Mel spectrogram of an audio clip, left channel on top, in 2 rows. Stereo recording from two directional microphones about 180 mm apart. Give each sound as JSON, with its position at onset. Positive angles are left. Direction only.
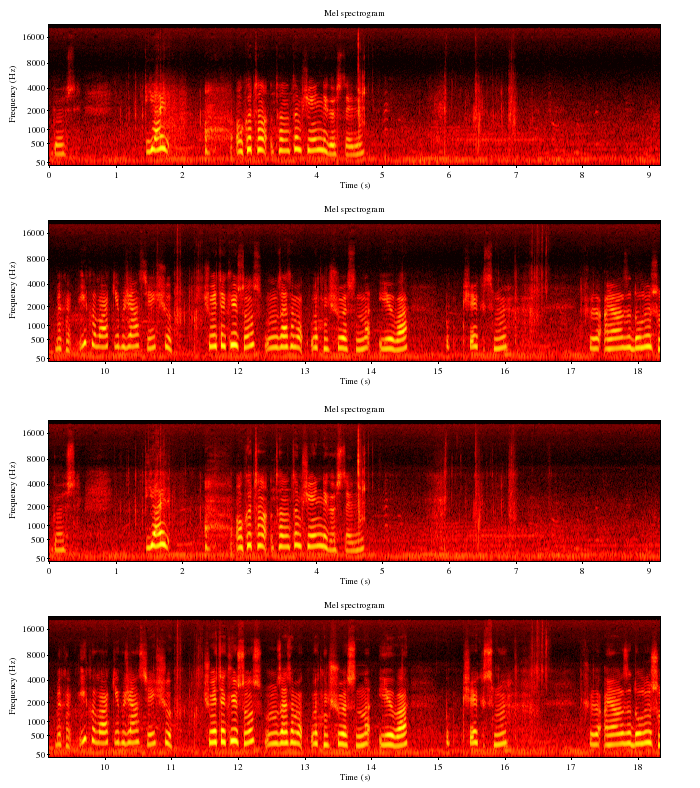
{"t": 1.5, "sound": "speech", "side_deg": -30}
{"t": 9.2, "sound": "speech", "side_deg": -20}
{"t": 16.1, "sound": "keys jangling", "side_deg": 40}
{"t": 17.2, "sound": "speech", "side_deg": -40}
